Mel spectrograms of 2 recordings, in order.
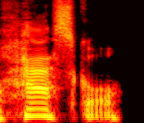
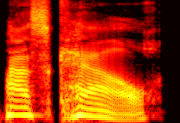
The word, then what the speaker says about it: Haskell: he's fine um yeah you pronounce haskell haskell not not not pascal not like pedro pascal um or yeah moving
